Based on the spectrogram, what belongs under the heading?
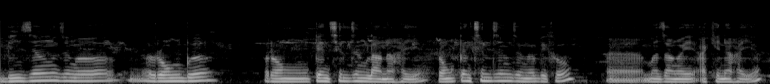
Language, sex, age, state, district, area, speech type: Bodo, male, 30-45, Assam, Udalguri, urban, spontaneous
